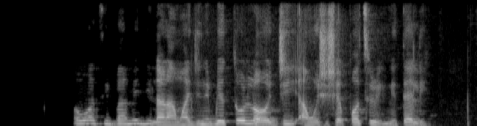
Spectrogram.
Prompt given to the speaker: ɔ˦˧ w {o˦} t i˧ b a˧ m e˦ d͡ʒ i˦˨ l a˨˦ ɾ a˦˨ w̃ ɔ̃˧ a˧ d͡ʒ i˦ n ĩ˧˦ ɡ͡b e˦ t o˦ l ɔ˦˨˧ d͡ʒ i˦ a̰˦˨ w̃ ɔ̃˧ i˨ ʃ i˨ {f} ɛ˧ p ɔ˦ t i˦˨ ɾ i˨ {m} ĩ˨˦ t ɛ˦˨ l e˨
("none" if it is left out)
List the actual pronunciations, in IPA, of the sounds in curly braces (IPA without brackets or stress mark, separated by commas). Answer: ɔ˦, ʃ, n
